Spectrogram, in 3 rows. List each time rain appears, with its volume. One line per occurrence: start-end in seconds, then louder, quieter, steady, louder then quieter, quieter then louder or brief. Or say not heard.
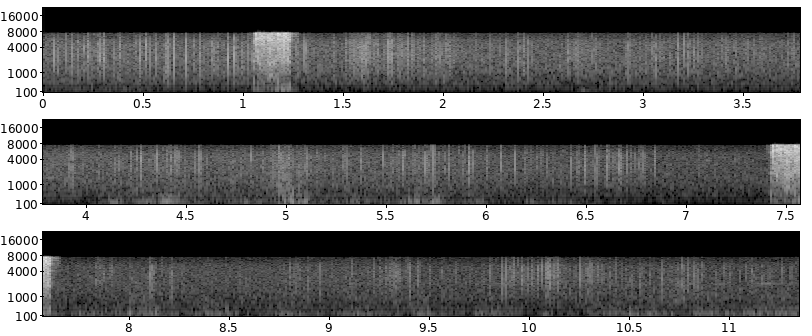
0.0-11.3 quieter.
